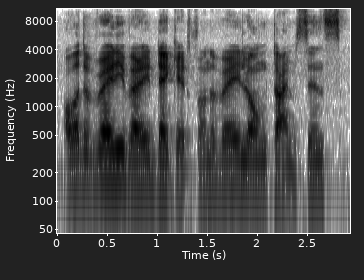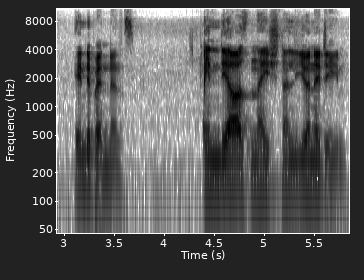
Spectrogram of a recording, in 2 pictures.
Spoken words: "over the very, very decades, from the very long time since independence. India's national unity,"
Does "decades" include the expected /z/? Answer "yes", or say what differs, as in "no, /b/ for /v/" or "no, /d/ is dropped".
no, /z/ is dropped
